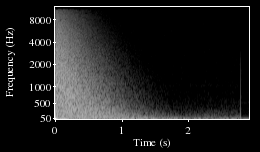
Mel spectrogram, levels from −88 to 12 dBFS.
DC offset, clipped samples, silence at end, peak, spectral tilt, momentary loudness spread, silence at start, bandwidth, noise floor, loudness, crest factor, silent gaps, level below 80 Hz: under 0.1%; under 0.1%; 0.2 s; 0 dBFS; -4.5 dB/octave; 23 LU; 0 s; 11.5 kHz; -40 dBFS; -22 LUFS; 20 dB; none; -34 dBFS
